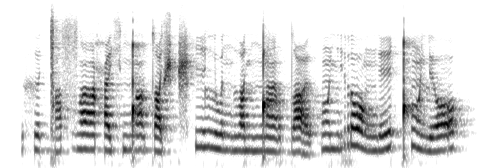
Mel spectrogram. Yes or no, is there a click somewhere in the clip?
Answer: yes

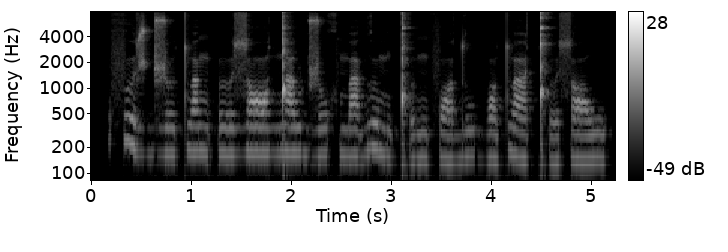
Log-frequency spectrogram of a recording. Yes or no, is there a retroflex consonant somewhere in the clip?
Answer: yes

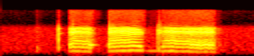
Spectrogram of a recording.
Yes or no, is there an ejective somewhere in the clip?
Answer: yes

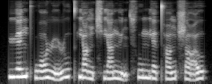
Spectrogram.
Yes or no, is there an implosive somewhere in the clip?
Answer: no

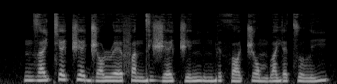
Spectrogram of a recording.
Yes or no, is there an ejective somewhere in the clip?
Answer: no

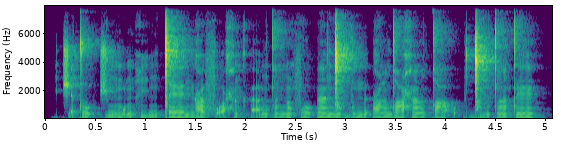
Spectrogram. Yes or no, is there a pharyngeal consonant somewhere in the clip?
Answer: yes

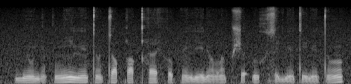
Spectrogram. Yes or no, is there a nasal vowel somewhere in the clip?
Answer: yes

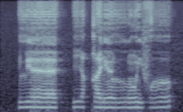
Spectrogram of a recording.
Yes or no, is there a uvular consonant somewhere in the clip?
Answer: yes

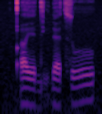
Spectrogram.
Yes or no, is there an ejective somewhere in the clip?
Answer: yes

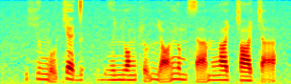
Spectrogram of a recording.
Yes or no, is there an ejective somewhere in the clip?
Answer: no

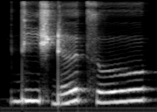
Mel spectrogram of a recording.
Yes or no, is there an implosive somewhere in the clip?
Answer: no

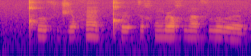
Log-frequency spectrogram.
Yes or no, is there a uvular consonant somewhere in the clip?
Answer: yes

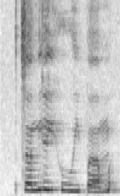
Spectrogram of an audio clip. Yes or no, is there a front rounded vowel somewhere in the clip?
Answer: no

